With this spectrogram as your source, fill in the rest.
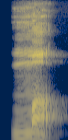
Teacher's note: മ രണ്ട് ചുണ്ടും തുല്യമായി അടച്ചു വെക്കണം.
